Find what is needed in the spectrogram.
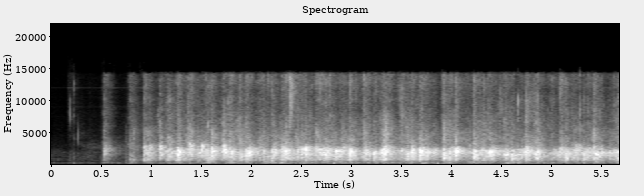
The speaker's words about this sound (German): Hallo, danke schon mal für diesen Applaus. Hebt euch das noch ein wenig auf für unsere Teilnehmerinnen und Teilnehmer. Die haben den Applaus gleich doppelt und dreifach verdient.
